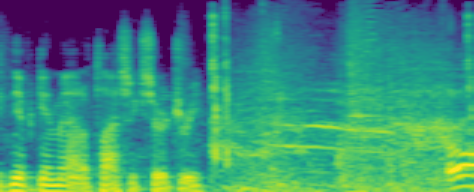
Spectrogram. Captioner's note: screen clicking; characters shouting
